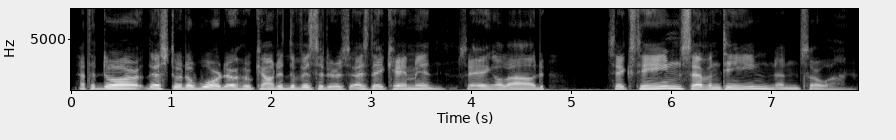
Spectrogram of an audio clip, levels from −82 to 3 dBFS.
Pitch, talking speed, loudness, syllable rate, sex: 140 Hz, 170 wpm, -17 LUFS, 4.5 syllables/s, male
